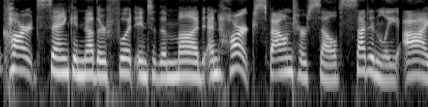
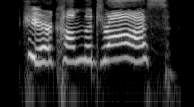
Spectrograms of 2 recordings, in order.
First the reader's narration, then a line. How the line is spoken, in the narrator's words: Nezzy shouted behind her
